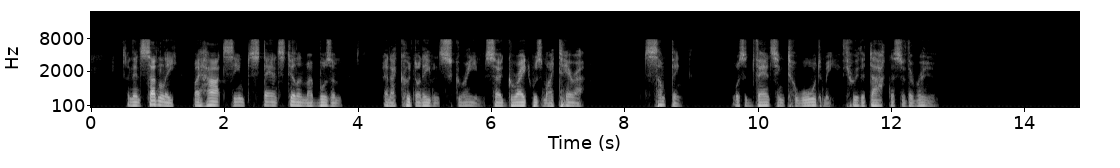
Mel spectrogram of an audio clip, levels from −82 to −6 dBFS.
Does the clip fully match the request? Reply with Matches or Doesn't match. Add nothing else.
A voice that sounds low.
Matches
